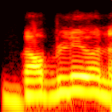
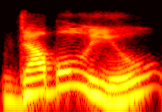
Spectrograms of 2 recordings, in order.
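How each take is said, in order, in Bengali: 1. অক্ষরের নামটি সংক্ষিপ্ত করে, একসাথে চেপে বলা হয়। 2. অক্ষরের নামটি পুরো উচ্চারণাংশে বলা হয়।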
